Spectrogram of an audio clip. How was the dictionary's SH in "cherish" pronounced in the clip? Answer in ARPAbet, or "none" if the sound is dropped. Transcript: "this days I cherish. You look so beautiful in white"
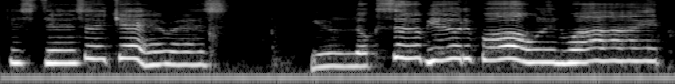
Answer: S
